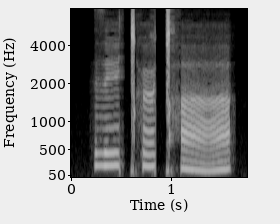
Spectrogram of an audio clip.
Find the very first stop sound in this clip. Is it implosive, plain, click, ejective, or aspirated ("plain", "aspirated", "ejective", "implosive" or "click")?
click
